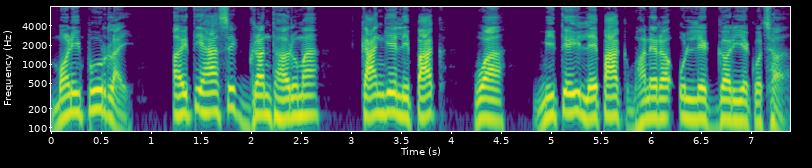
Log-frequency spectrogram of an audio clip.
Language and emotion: Nepali, neutral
